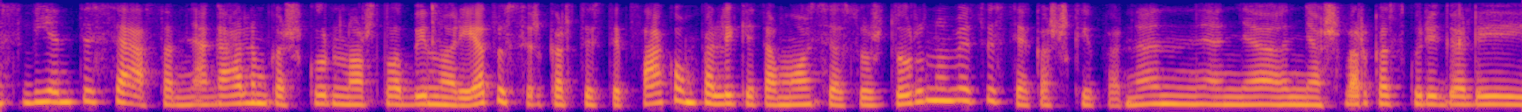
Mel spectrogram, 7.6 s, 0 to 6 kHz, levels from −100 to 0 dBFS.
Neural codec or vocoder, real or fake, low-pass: none; real; 5.4 kHz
